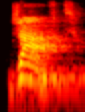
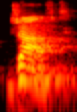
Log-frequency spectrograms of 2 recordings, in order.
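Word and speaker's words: draught: all of our Lives draft draft in this word the GH is pronounced F so draft draft is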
